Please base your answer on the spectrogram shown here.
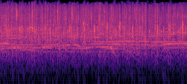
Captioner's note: cheers and applause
